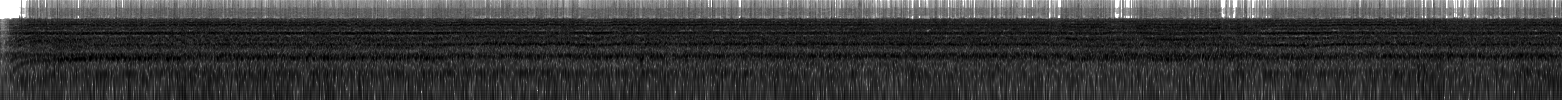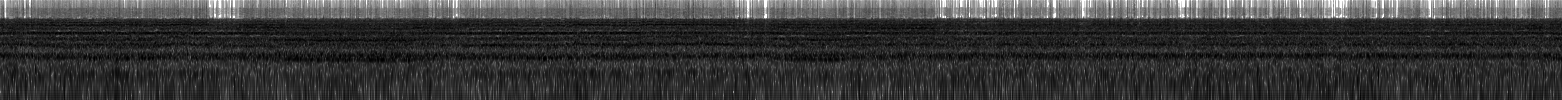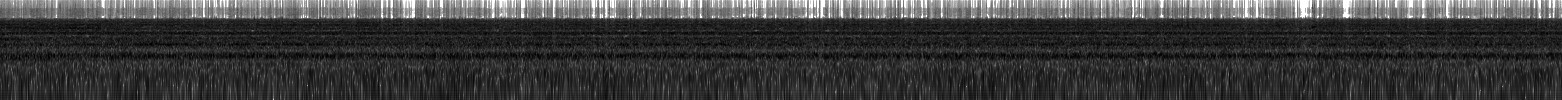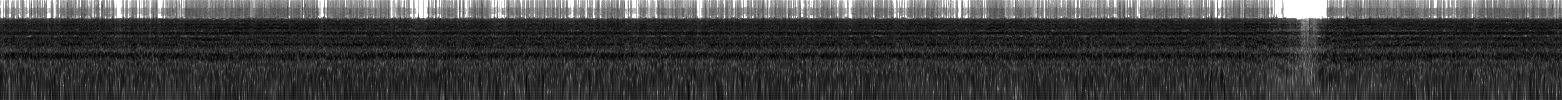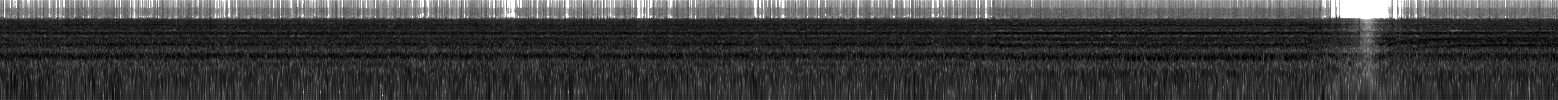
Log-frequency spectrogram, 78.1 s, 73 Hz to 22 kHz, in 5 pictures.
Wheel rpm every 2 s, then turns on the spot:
150, 210, 220, 230, 230, 230, 220, 230, 220, 210, 210, 220, 230, 230, 230, 230, 230, 230, 230, 230, 230, 230, 230, 230, 230, 230, 230, 230, 230, 190, 180, 230, 230, 230, 230, 230, 220, 190, 150.
none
